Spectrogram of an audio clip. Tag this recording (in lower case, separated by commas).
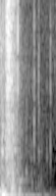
thump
